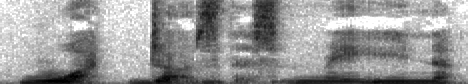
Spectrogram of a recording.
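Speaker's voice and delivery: low, slow and stern; severe. A narrator's reading. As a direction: demand it sternly. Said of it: "he asked severely".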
